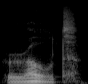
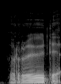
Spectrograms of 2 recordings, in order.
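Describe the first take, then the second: First: The vowel is an English o, like road. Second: The vowel is a rounded front ö sound. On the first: The speaker calls it right. "also Englisch und ohne den norwegischen Umlaut" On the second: The speaker calls it wrong. "nicht Röde ausspricht"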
